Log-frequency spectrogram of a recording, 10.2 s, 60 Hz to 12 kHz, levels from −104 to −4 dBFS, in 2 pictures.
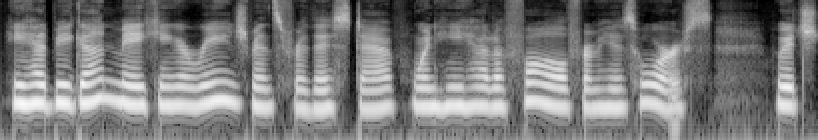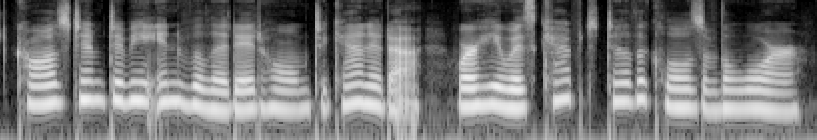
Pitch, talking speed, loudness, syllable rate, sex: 225 Hz, 205 wpm, -19 LUFS, 5.3 syllables/s, female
